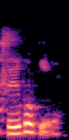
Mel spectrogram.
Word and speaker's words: 불고기: 자, 불에 사는 고기가 아니잖아요. 물에 사는 고기는 물고기라고 된소리 해준단 말이야. 근데 불에 사는 게 아니잖아. 그래서 불고기라고 된소리 없이 발음을 하는 게 맞습니다.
